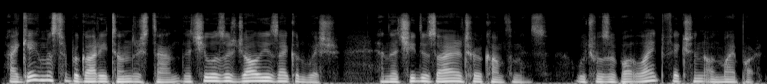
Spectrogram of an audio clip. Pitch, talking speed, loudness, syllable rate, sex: 130 Hz, 220 wpm, -16 LUFS, 6.0 syllables/s, male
